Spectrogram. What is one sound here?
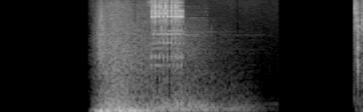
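A game interface plays a deep booming whoosh.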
